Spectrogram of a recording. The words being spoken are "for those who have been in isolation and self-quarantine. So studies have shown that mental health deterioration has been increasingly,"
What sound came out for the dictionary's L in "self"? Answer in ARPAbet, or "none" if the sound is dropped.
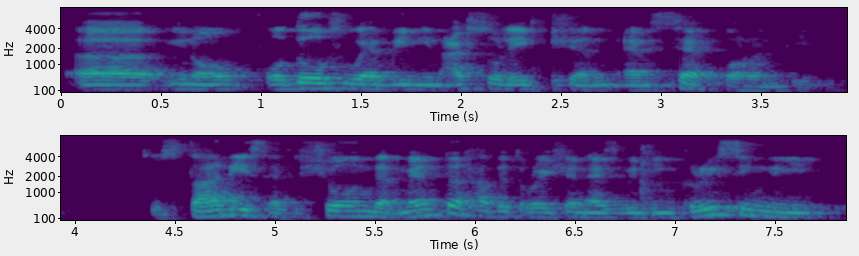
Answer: none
